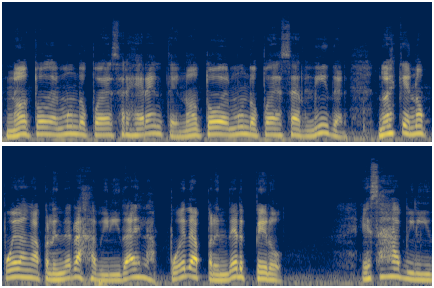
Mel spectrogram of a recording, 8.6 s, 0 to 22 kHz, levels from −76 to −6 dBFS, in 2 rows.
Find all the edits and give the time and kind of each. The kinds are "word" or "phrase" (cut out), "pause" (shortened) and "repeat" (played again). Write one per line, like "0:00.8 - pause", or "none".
none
